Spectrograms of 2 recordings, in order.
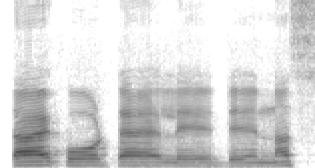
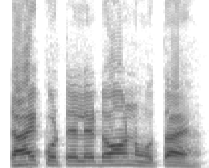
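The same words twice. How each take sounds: First: dicotyledonous drawn out slowly, syllable by syllable; slow term. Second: Said in the usual way. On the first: Shown as a demonstration. Teacher spelling out the term for students, slow and deliberate. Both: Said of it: "डाइकोटिलेडोन समझता है".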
